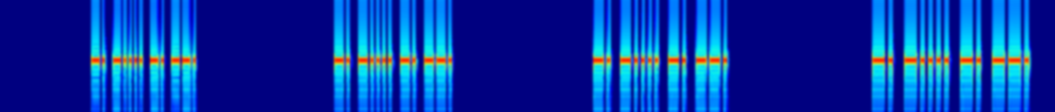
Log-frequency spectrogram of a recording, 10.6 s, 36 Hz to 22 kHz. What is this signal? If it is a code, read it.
Morse code, heard as a keyed tone, about 35 wpm, 700 Hz. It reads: N6NG N6NG N6NG N6NG
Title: Speed Racing - USA 1x2 Call Signs 30wpm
